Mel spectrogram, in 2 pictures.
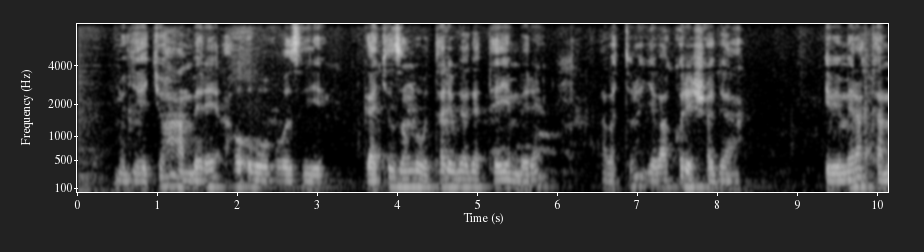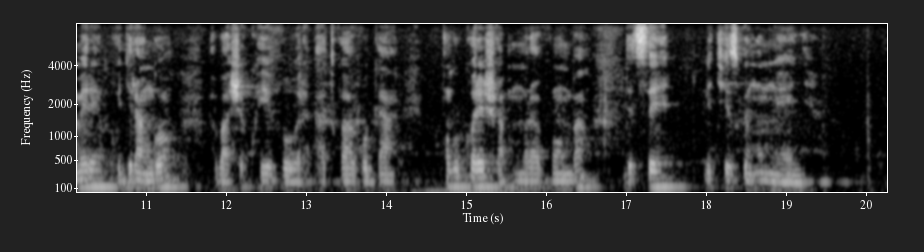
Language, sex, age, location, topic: Kinyarwanda, male, 18-24, Huye, health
